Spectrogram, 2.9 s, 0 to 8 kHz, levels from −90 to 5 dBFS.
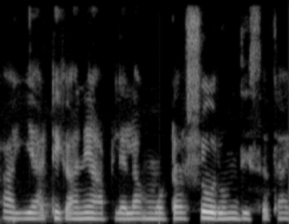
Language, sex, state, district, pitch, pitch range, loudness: Marathi, female, Maharashtra, Dhule, 205 Hz, 205-210 Hz, -28 LUFS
